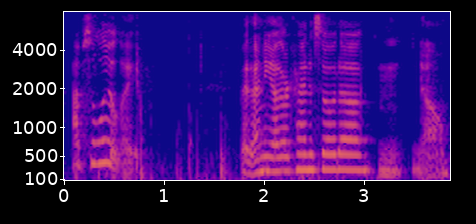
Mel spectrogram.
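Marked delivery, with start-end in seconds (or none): 0.1-0.8 Absolutely said much higher with rising enthusiasm; repeating Absolutely with delight; emphatic absolutely. Shown as a demonstration. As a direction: gush over Absolutely like a fan.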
